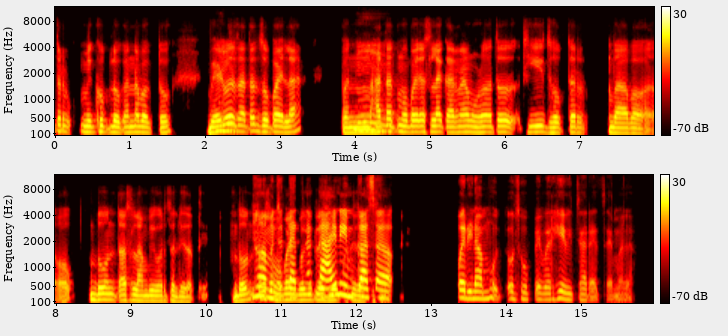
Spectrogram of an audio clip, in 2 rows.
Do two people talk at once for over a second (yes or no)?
yes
